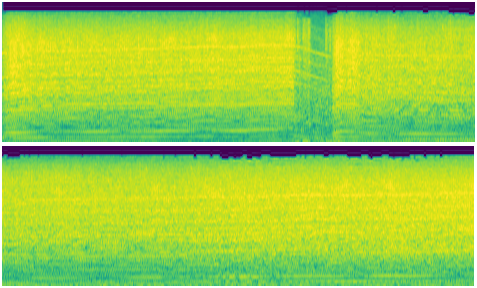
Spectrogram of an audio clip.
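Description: A powerful car engine roars loudly at high speed.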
